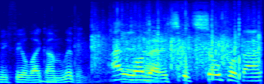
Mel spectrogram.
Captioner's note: audience applause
